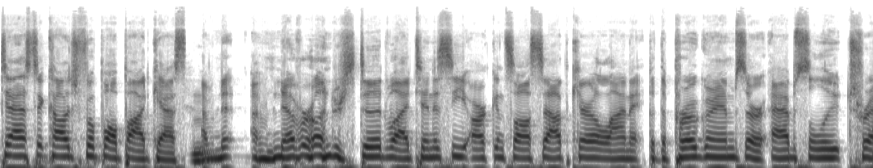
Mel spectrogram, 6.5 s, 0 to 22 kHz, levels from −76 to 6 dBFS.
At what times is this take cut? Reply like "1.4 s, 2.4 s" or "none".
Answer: 1.4 s, 4.8 s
